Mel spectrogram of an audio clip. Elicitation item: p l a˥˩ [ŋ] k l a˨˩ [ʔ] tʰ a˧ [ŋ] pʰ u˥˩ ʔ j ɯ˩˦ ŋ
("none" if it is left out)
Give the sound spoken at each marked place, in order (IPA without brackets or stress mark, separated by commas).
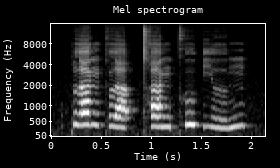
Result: ŋ, ʔ, ŋ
